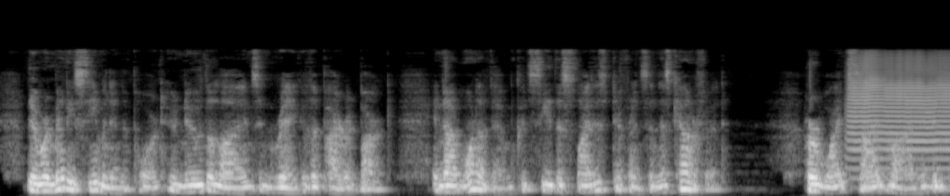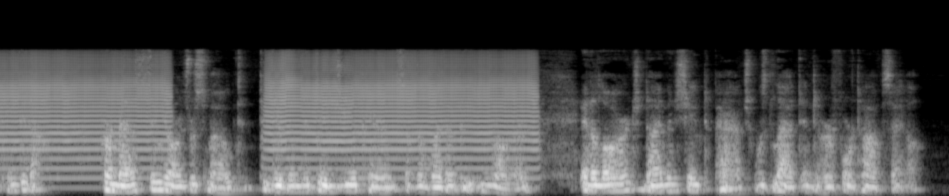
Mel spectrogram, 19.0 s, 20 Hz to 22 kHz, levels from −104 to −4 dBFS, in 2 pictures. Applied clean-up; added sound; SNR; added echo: none; Trumpet; 10 dB; reverberation time 0.3 s.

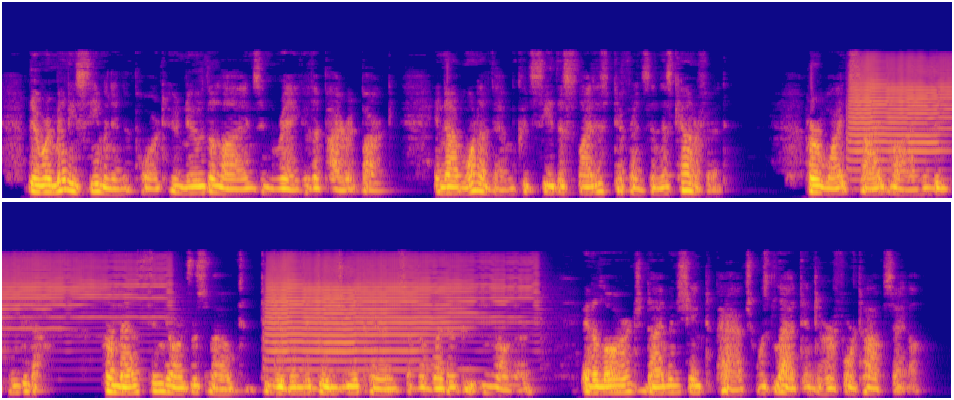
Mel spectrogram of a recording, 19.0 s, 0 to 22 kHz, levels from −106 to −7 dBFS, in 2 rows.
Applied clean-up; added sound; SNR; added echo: classical method WPE with log-MMSE.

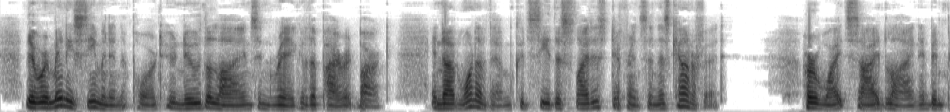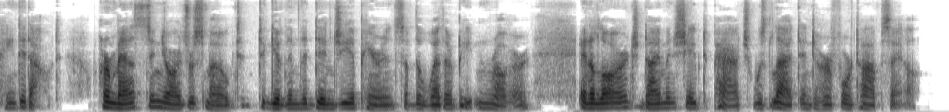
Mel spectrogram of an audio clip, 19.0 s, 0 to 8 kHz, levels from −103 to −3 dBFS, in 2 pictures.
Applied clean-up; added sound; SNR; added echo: none; none; none; none.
